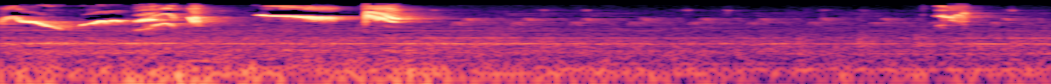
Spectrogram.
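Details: Poci in full song, used to get silent birds singing: a tumbling run of whistled slurs and a long bright downslurred whistle, then a pause and one short harsh note, with a faint steady hum behind.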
